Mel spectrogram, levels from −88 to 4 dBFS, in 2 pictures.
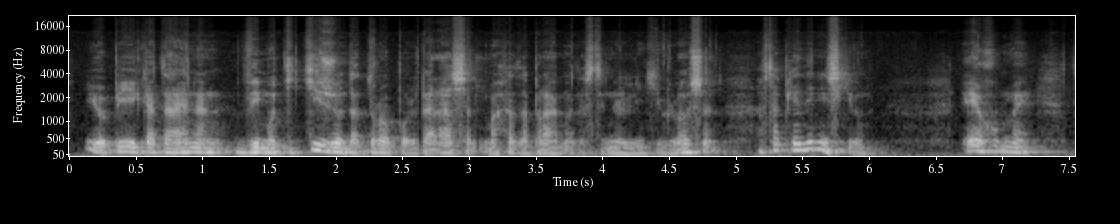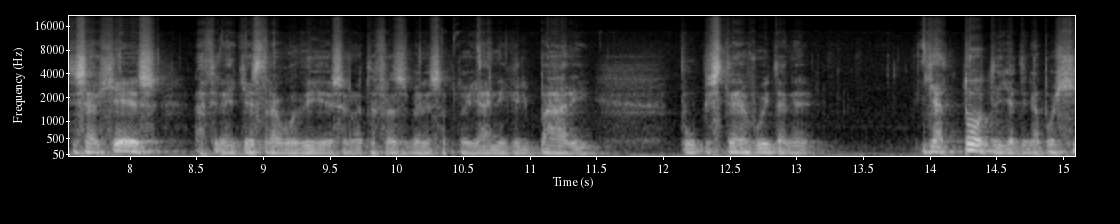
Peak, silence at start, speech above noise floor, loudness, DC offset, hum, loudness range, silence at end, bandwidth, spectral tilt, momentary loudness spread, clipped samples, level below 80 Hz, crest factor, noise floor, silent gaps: -6 dBFS; 0.1 s; 26 dB; -24 LUFS; under 0.1%; none; 5 LU; 0 s; over 20 kHz; -4.5 dB/octave; 12 LU; under 0.1%; -44 dBFS; 20 dB; -51 dBFS; none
